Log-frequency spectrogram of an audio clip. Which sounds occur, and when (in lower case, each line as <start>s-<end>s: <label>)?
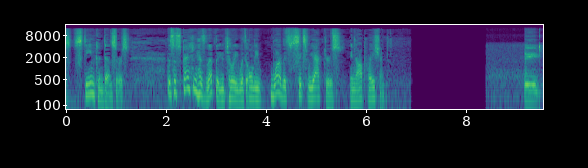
0.0s-0.3s: human sounds
0.0s-7.0s: background noise
0.4s-1.2s: female speech
1.2s-2.1s: breathing
2.0s-3.9s: human sounds
4.1s-5.5s: human sounds
5.7s-6.6s: human sounds
8.4s-9.5s: background noise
